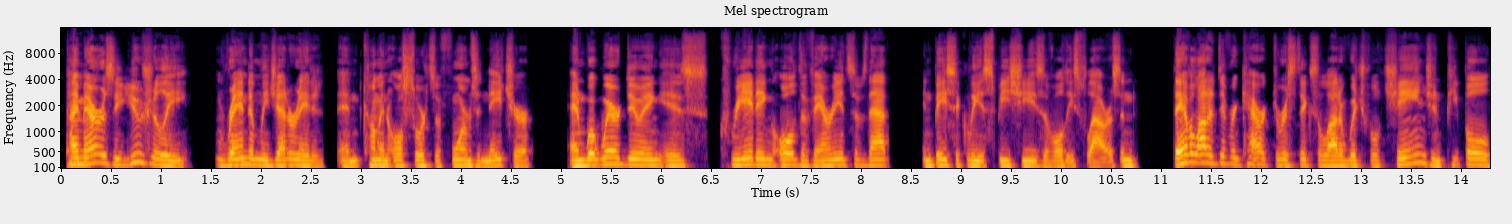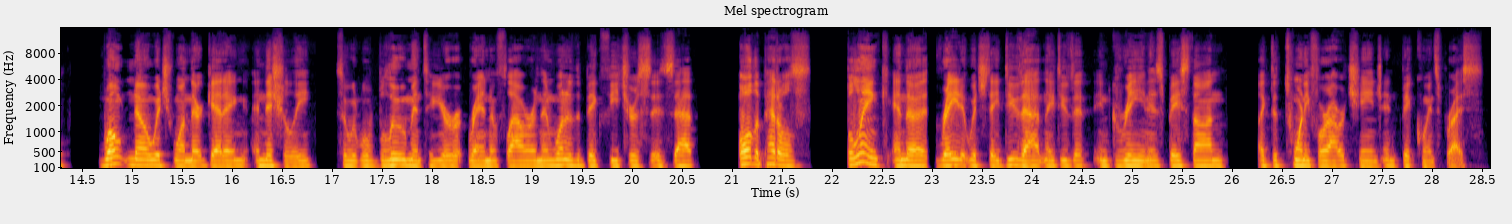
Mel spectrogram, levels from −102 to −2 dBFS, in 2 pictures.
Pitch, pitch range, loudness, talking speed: 135 Hz, 130-150 Hz, -20 LUFS, 215 wpm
